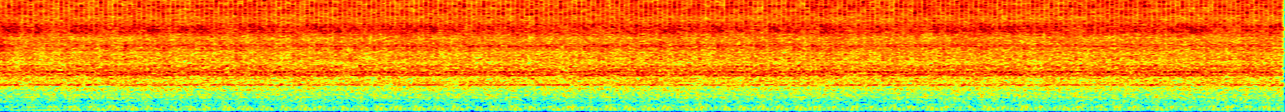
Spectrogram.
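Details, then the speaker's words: Fordson Super Major diesel tractor with a replacement engine swapped in after the original seized: even, steady clatter at constant tone, no misses or heavy knocks; runs really well. "um so yeah got the other engine in run that runs really well i mean there's no two ways about that"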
